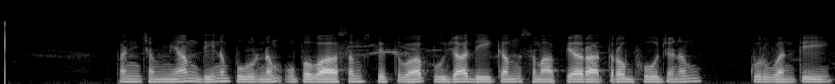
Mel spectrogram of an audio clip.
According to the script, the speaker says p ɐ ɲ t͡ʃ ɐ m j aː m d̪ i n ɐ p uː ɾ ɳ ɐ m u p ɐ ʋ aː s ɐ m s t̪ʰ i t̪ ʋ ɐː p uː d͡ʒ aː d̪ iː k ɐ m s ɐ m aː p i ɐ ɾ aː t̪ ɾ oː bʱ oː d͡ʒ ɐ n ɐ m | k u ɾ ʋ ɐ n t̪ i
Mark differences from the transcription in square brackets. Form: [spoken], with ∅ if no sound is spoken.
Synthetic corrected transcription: p ɐ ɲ t͡ʃ ɐ m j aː m d̪ i n ɐ p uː ɾ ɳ ɐ m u p ɐ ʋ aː s ɐ m s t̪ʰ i t̪ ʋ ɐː p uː d͡ʒ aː d̪ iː k ɐ m s ɐ m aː p [j] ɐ ɾ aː t̪ ɾ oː bʱ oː d͡ʒ ɐ n ɐ m | k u ɾ ʋ ɐ n t̪ i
